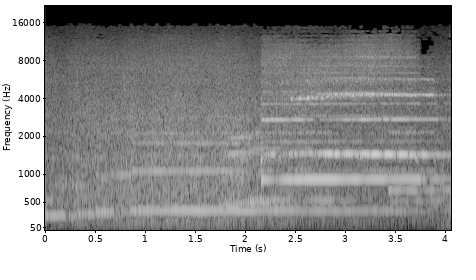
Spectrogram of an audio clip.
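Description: Steam calliope on the steamboat Natchez playing held notes: a low note steps up in the first second, then more notes join about two seconds in and sound together as a chord.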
